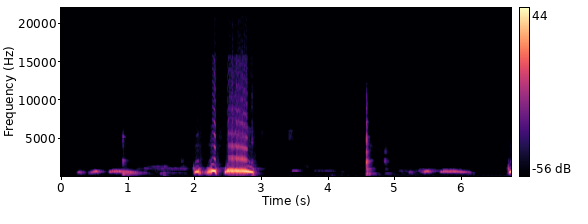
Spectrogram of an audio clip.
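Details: A spotted dove used to lure wild doves gives a single loud phrase of two quick notes and a long rolling coo, framed by soft, low coos before and after, with one sharp click in the middle.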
